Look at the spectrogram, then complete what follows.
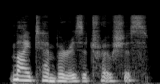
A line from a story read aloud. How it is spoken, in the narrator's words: she murmured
